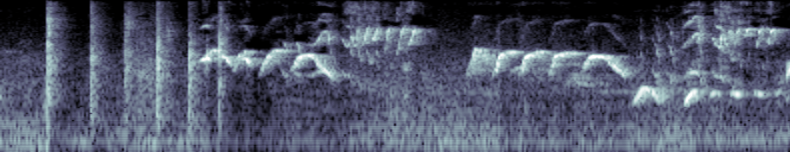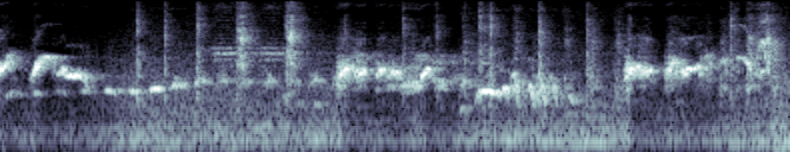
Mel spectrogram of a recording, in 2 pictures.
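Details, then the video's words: White-rumped shama practising fight song while flicking its tail on the perch: bright, high whistled phrases in quick runs, some descending sweeps and a steady wavering trill, punctuated by clicks. "luyện chòe lửa hót đấu,đập đuôi chạy cầu | murai batu"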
